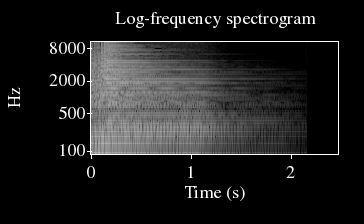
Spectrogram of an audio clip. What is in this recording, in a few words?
Db 7th Suspended 4th Sharp 5th Db Guitar Open F; JGuitar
